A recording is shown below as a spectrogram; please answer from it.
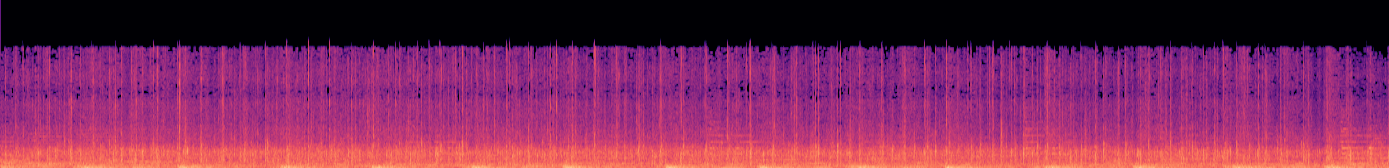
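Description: A wind band plays a slow processional march, with a bass drum beat about every second under sustained brass chords, over crowd clapping and chatter.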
